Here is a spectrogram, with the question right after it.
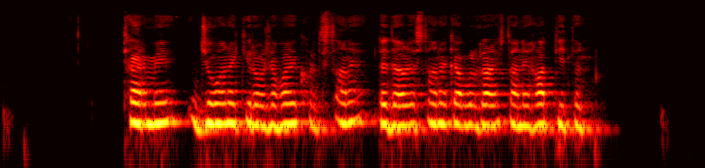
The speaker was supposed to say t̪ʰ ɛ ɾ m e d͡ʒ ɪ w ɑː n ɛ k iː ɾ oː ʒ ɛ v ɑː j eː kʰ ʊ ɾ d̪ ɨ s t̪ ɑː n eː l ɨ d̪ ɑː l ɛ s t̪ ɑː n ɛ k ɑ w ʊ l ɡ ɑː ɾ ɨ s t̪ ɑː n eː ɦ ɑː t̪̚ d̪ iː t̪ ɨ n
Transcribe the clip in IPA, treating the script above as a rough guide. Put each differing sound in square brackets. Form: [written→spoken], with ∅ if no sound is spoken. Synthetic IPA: t̪ʰ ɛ ɾ m e d͡ʒ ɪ w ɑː n ɛ k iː ɾ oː ʒ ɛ v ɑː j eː kʰ ʊ ɾ d̪ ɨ s t̪ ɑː n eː l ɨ d̪ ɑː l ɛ s t̪ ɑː n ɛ k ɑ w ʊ l ɡ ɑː ɾ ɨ s t̪ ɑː n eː ɦ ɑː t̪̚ d̪ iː t̪ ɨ n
